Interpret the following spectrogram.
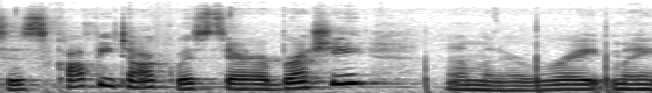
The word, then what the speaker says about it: Bruschi: this is coffee talk with Sarah Brushy I'm going to write my name right here so that you can see it and you can know where to find me um Sarah and Brushy is spelled like this and you can reach me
